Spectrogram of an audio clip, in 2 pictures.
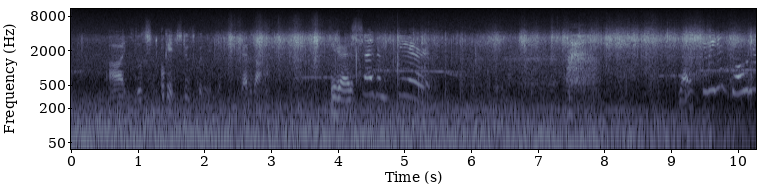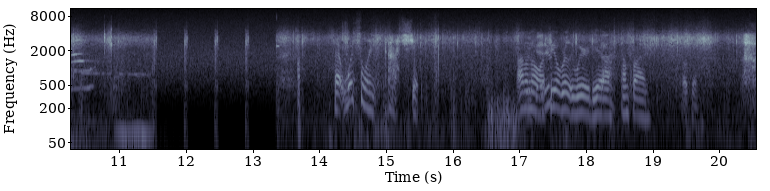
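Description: Dry leaves rustle and crunch under scuffling feet.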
